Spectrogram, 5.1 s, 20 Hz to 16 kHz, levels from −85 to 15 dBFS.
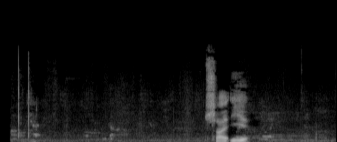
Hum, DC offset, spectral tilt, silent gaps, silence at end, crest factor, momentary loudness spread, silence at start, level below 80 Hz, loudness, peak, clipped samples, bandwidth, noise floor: none; under 0.1%; -4 dB/octave; none; 0.95 s; 26 dB; 25 LU; 0.15 s; -62 dBFS; -23 LUFS; -4 dBFS; under 0.1%; 11 kHz; -55 dBFS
